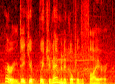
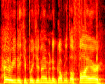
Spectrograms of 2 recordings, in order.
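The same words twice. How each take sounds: First: It is asked in a calm voice. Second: It is shouted angrily.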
